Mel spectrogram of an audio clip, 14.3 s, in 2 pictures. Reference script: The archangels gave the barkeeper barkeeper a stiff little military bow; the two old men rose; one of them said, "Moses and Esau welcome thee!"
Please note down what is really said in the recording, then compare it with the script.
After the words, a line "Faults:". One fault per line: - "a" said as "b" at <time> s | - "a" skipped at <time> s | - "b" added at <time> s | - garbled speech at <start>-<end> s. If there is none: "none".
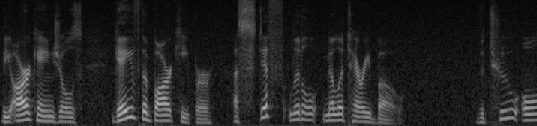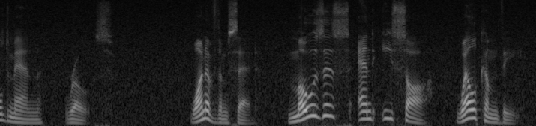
The archangels gave the barkeeper a stiff little military bow; the two old men rose; one of them said, "Moses and Esau welcome thee!"
Faults:
- "barkeeper" skipped at 2.9 s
